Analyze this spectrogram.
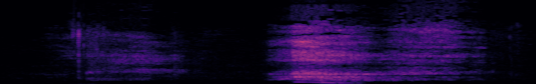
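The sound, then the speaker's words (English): Hard breathing with a sharp gasp: a soft breath is followed by a louder, longer, rasping intake of air that fades toward the end. “Why did you have to breathe so hard?”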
